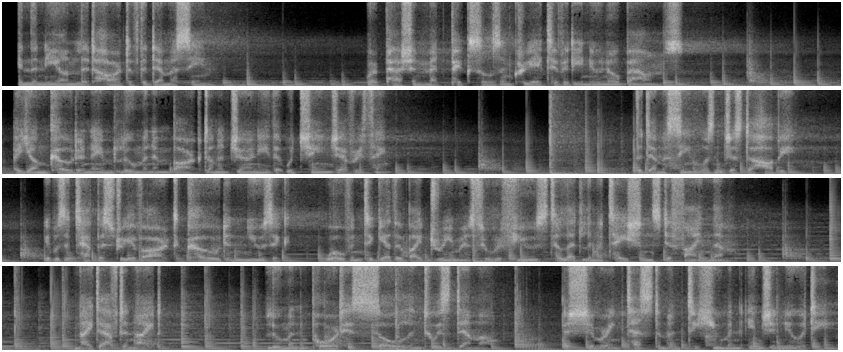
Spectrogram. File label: azure audiobook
